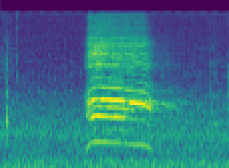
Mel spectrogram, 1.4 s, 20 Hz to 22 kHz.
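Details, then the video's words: A single harsh caw, about half a second long, from one of a family of crows fed in the morning, recorded 9/10/2014; a man speaks quietly around it against faint outdoor hiss. "watching all my crow family"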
